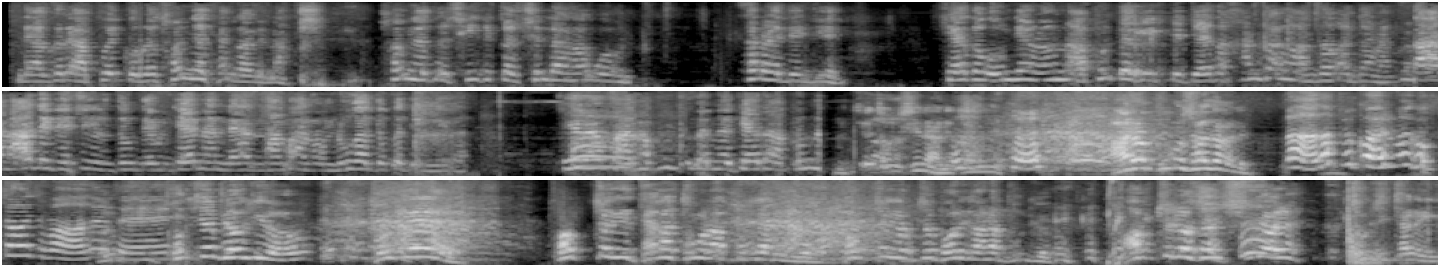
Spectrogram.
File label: vocals; 할머니vs삼촌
